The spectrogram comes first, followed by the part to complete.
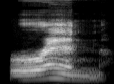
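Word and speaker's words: wren: it is a type of bird ren wr says ren w-r-e-n ren make sure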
